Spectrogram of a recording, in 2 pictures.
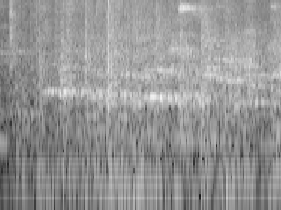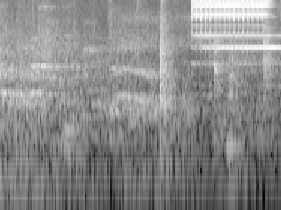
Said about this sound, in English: The ringing of bells across playgrounds, that shuffle of shoes down corridors, and chalk scraping across blackboards. These are the sounds of school heard the world over.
